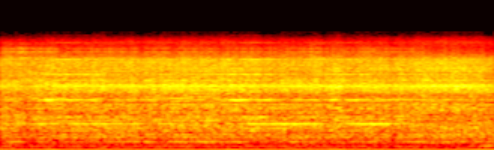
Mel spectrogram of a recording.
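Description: Table saw running steadily with a thin blade, cutting a shallow slot in a small wooden block: an even whirring noise with a faint whine over it.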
